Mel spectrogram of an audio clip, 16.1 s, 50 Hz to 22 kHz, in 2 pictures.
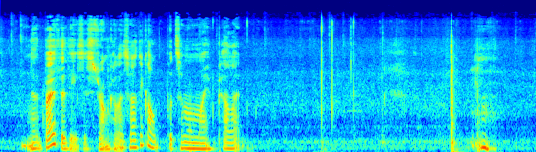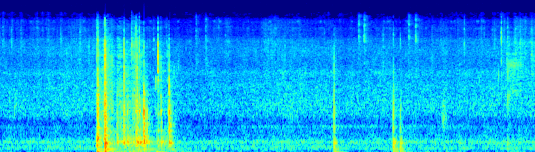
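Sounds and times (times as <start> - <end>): paint tubes knocking on wood: 9.5 - 10.7, 13.9 - 14.2.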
